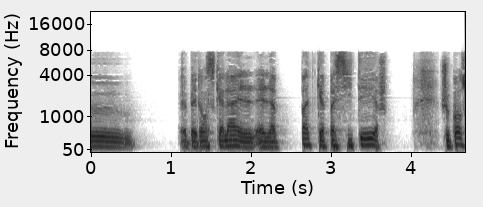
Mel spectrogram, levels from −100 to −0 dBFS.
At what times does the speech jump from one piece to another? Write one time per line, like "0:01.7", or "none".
0:03.6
